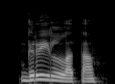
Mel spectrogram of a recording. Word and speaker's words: grillata: The Finnish G by itself is pronounced like the G in the English word get. – Grillata.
